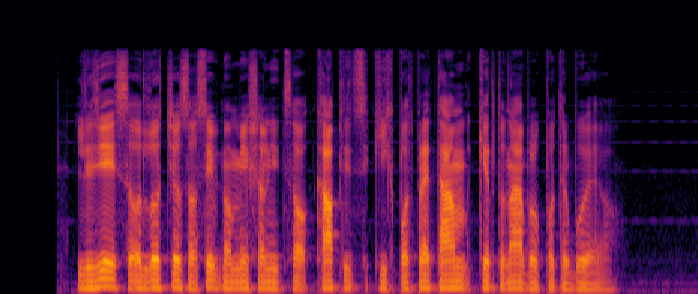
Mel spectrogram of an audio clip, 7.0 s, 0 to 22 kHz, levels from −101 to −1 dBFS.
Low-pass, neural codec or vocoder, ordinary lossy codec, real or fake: 10.8 kHz; none; none; real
